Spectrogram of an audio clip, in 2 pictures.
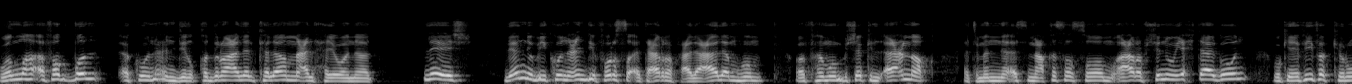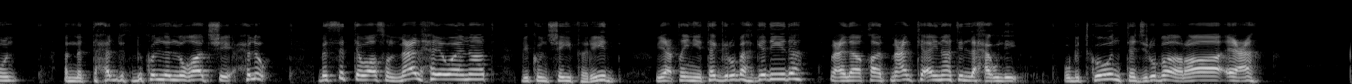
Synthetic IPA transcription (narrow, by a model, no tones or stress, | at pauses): wɑlˤːɑːhʔɑfɑðˤːɨl | ʔakuːnʕɪnd̪ilqʊd̪ɾˤɑʕalalkalaːmːaʕɪlħajawaːnaːt̪ | leːʃ | lɪʔanːʊbɪjakuːnʕɪnd̪ifʊɾsˤɑʔat̪ʕɑrˤːɑfʕalaʕaːlamɦʊm | wʔafhamhʊmbɪʃaklʔaʕmɑq | ʔat̪manːaʔasmaʕqɨsˤɑsˤhʊmwʔaʕɾˤɑfʃɪnʊjɪħt̪aːɡuːn | wɪkeːfjfakːɪɾuːn | ʔamːat̪ːaħad̪ːʊθbɪkʊlːɪlːʊɣaːt̪ʃeːʔħɪlu | basːɪt̪ːawɑːsˤʊlmaʕɪlħajawaːnaːt̪ | bjakuːnʃeːfaɾiːd̪ | wjʊʕt̪ˤiːnit̪ad͡ʒɾɪbad͡ʒad̪iːd̪a | wɪʕalaːqɑːt̪maʕalkaːʔjɪnaːt̪ʔɪlːiħawli | wbɪt̪kuːnt̪ad͡ʒɾɪbaɾˤɑːʔɪʕa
